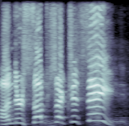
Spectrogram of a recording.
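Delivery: loud, high, heated angry yelling. Reading out a vehicle towing rule: heated angry shouting. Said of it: "I'm heated".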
